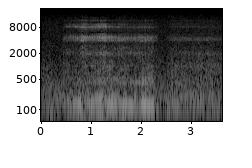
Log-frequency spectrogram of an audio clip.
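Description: A single long snore with a low rumble and a high whistling edge, then quieter breathing.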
